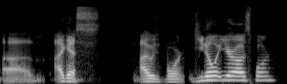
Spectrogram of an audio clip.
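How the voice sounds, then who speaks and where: This sports show host is a twenty-something man with a medium-pitched voice that swings widely in pitch, and he talks a little fast. On his casual program he speaks emphatically, driving points home through repetition.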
